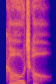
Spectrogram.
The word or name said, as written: 高超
